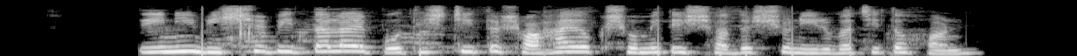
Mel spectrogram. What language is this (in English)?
Bangla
